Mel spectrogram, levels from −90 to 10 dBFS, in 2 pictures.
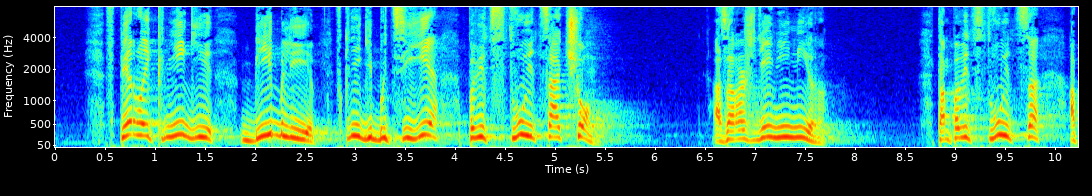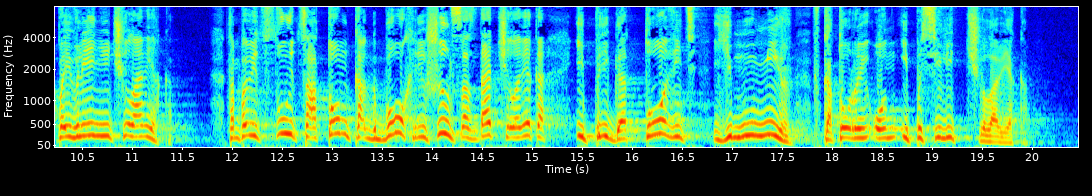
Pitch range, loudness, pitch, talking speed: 185-245 Hz, -12 LUFS, 220 Hz, 110 wpm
